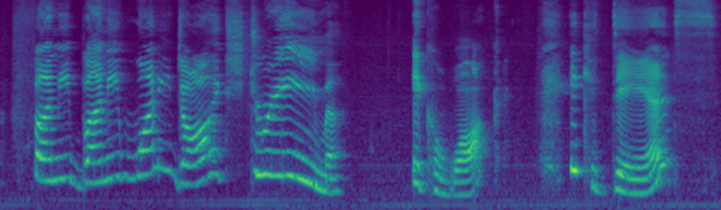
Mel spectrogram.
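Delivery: big, loud build to the doll's name; excited storytelling. Acted. Teacher telling kids about Trixie's new doll, excited storytelling. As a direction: sell the new toy like a thrilling surprise. Narrates the surprise gift.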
